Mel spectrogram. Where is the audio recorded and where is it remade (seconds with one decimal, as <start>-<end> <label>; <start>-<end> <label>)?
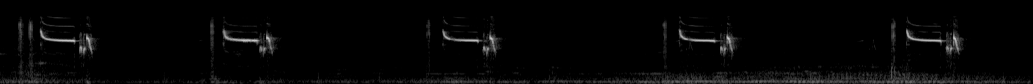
0.0-1.9 recorded; 1.9-2.6 remade; 2.6-10.3 recorded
